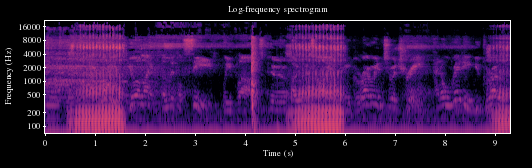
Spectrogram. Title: Oh my! Snoring buoy! So loud! Cute boy! lol 😂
